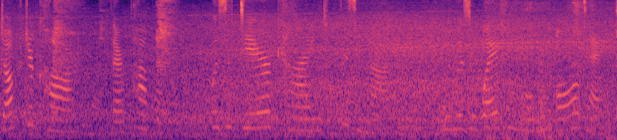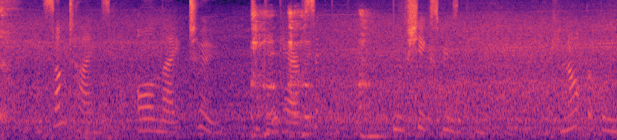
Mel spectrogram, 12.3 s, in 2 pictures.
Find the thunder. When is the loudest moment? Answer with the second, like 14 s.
5 s.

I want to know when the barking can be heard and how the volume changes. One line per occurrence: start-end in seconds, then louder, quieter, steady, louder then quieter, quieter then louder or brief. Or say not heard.
not heard.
